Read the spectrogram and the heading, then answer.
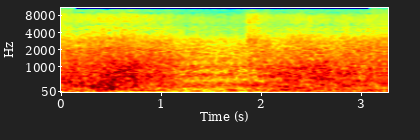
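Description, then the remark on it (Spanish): Steady ocean surf washing onto a beach at dawn, heard from inside a run-down van with no door, a broad continuous rush of breaking waves with a soft swell midway and a faint breath of wind, no voices. “Miró alrededor y cayó en la cuenta de que se encontraba al interior de un vehículo tipo van, deteriorado y carente de puerta, por donde observaba la playa.”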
